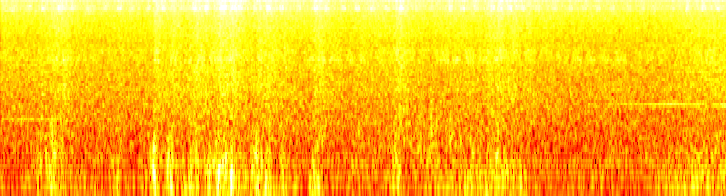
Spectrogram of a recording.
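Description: Wind buffeting the microphone in irregular low gusts, strongest from about two to four and a half seconds in.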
